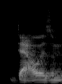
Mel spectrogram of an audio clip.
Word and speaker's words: Daoism: are moving towards taoism with a d it's pronounced taoism either way whether you see it with a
